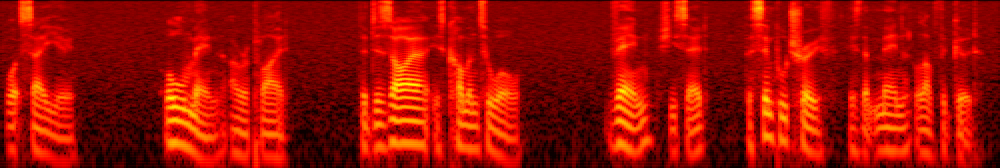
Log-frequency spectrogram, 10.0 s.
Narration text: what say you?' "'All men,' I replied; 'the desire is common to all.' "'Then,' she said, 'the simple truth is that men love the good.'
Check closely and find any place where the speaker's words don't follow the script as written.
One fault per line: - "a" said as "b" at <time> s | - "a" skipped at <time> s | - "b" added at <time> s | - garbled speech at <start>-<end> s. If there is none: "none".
none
